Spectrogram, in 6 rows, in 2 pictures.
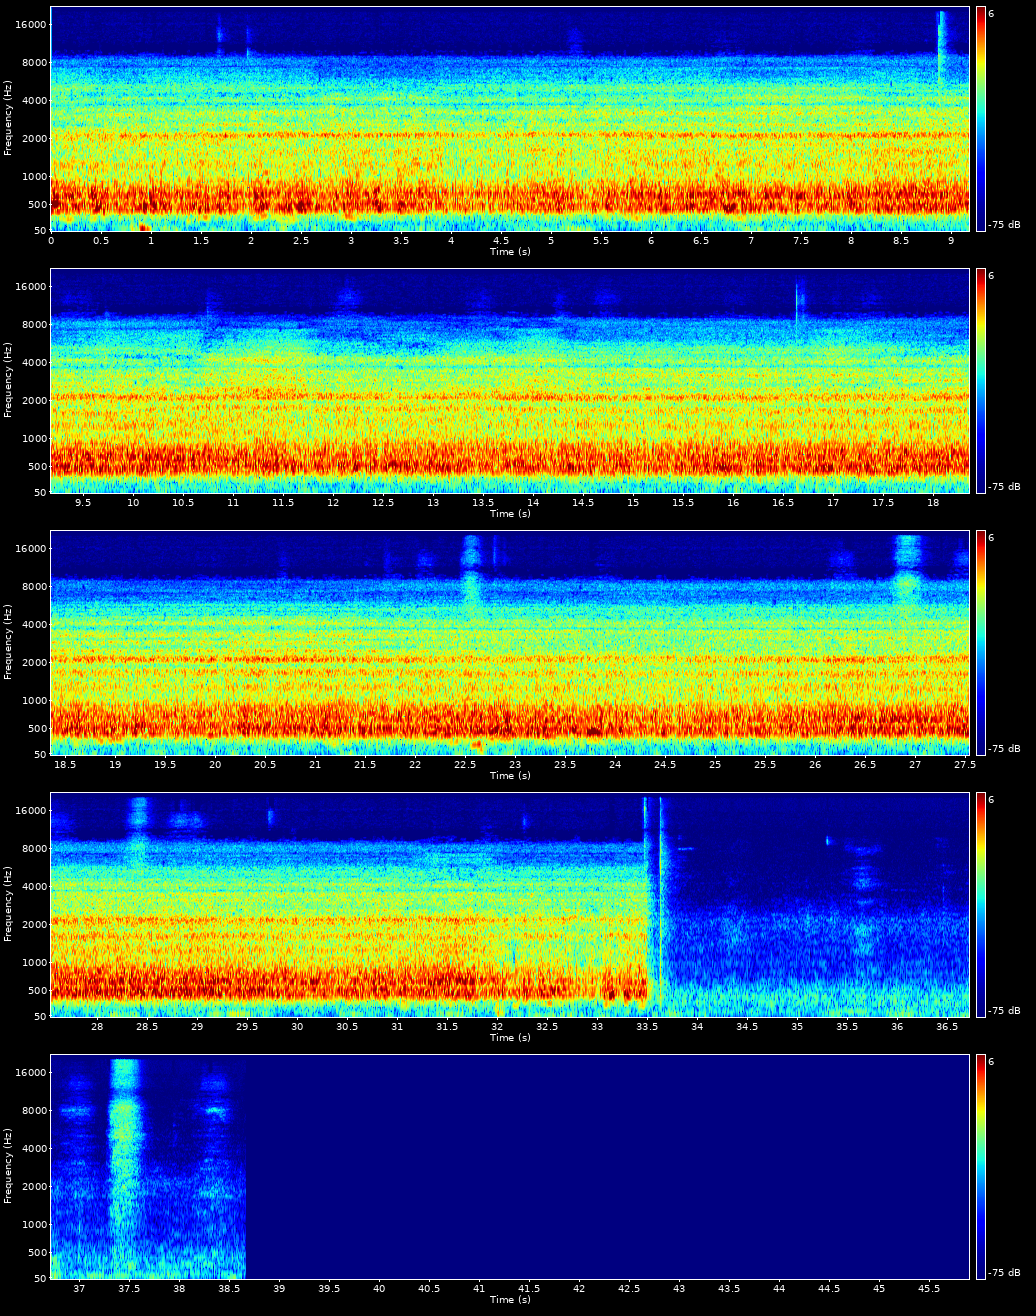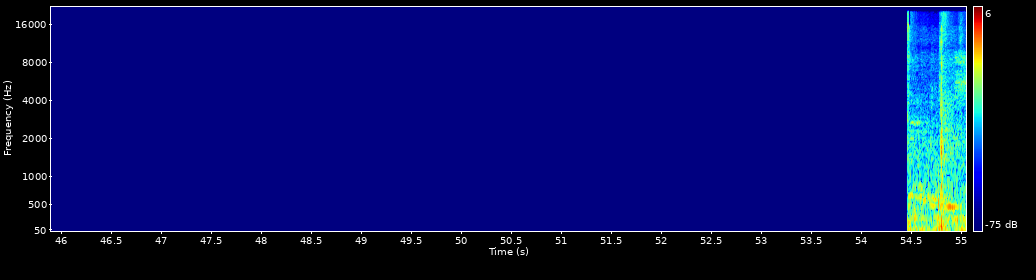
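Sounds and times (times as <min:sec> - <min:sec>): radio static hiss: 0:00.0 - 0:33.6.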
